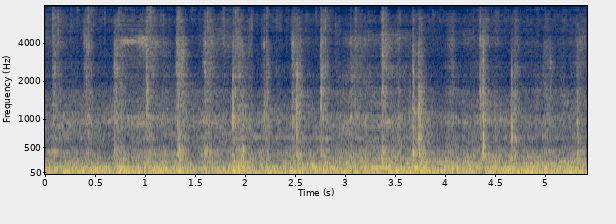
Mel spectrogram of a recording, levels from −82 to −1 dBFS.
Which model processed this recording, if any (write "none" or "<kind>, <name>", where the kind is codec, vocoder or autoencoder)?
codec, SNAC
